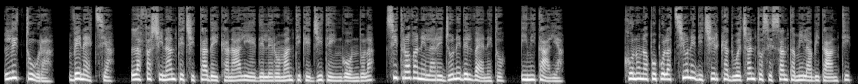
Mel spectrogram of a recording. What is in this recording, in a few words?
voiceover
